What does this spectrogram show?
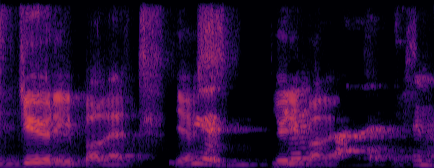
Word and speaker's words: Győri: It's Győri Ballet.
